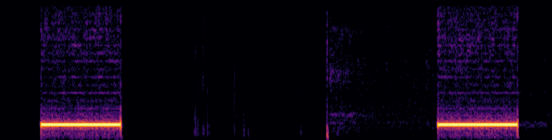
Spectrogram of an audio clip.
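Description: Telephone line tone after a dropped call: two loud, steady one-second beeps at one mid pitch, separated by a long quiet gap with only faint small noises.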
